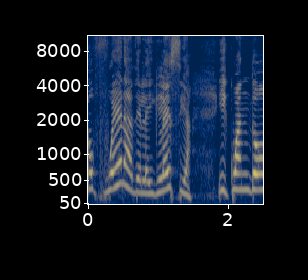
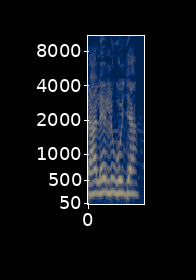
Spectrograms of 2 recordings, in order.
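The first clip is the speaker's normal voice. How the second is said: ordinary talk, nothing marked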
